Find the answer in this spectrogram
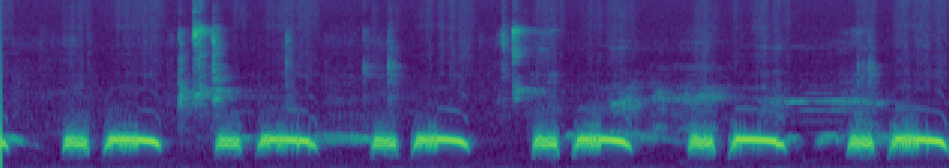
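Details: Spotted dove decoy in 'giọng thổ' style calling with 'thúc' and 'gù': a long run of paired hollow coos at a steady pace, with a few thin high chirps from another bird.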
